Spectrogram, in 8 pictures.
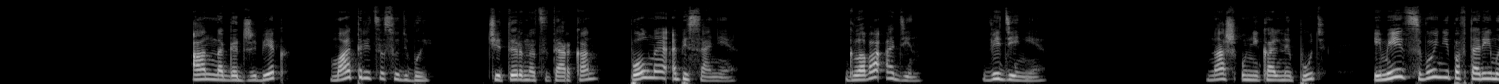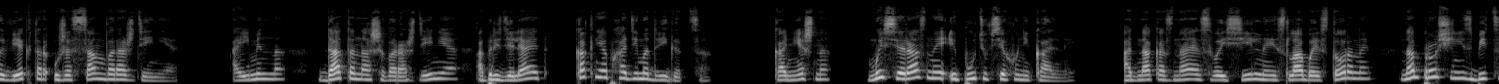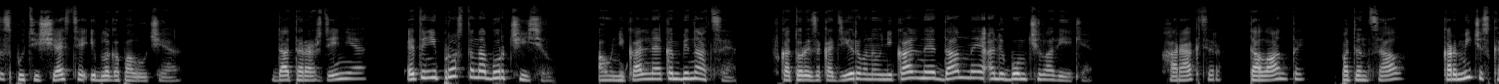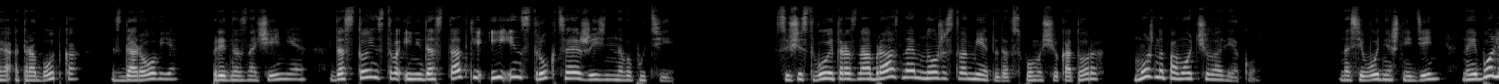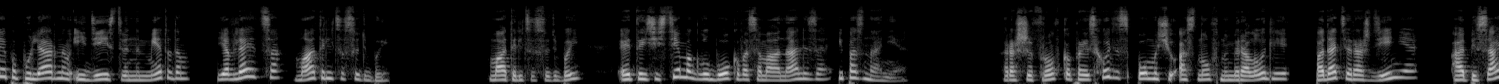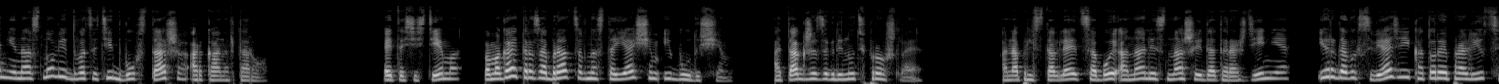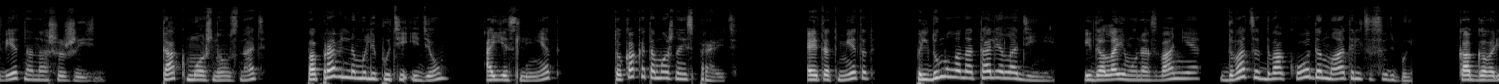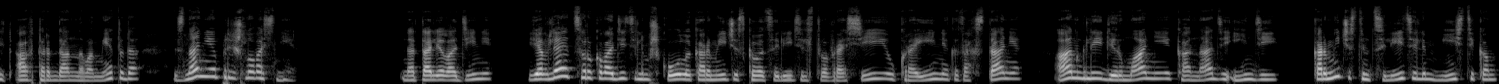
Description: Аудиокнига Матрица Судьбы. Четырнадцатый Аркан. Полное описание | Библиотека аудиокниг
